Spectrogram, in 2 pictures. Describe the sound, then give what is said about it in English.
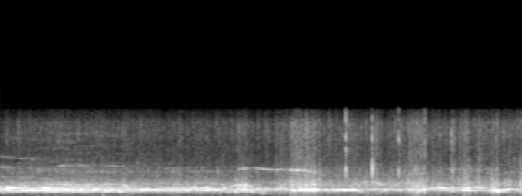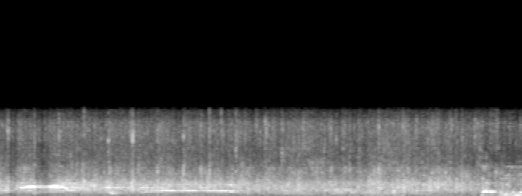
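An audience claps steadily and densely for about thirteen seconds for a speaker just introduced, a sustained wash of applause with a few short voiced calls or whoops rising above it. “The author of Sexuality and Socialism, let's give it up for”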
